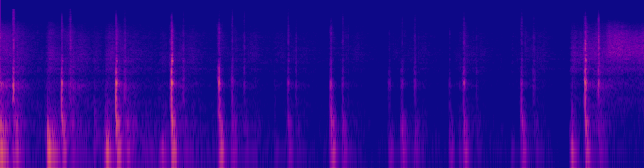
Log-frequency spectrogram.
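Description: A person mimics a running horse's hoofbeats with rhythmic clopping taps, about a dozen sharp beats in a loping galloping pattern, close and fairly quiet with no talking.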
